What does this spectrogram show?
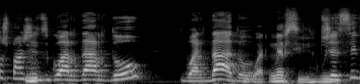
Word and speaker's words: Guardado: Je veux dire bienvenue et merci beaucoup à ses parents, Marlène Richer et Hector Guardado. Guardado, hein? Tantôt, je pense que j'ai dit Guardado.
